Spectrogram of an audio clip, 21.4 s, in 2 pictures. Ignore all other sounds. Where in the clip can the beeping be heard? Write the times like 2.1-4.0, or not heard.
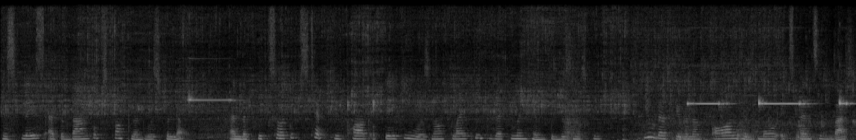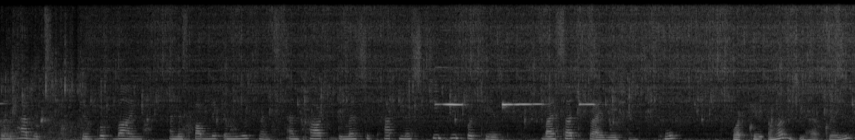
2.3-2.7, 8.6-10.6, 16.1-18.1.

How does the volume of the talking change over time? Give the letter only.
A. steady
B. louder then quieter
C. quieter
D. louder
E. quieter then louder
A.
